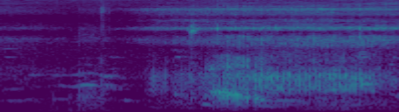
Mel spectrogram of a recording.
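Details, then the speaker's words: Man snoring while a mother lies trying to sleep: one rough, rattling breath sound that builds and holds through the second half. Snoring during sleep. "Laying here trying to sleep. That man snore."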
